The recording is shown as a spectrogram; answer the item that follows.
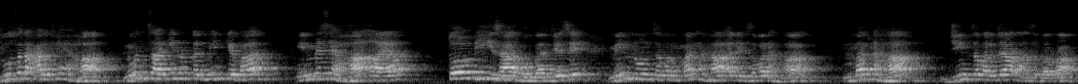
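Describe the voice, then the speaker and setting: High-voiced man teaching in an echoey room. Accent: Pakistani Urdu. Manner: patient, repeats and spells out letters slowly. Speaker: online Quran tutor. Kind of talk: tajweed lesson explaining rules with recited examples. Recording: echoey, distant, dull lo-fi sound.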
